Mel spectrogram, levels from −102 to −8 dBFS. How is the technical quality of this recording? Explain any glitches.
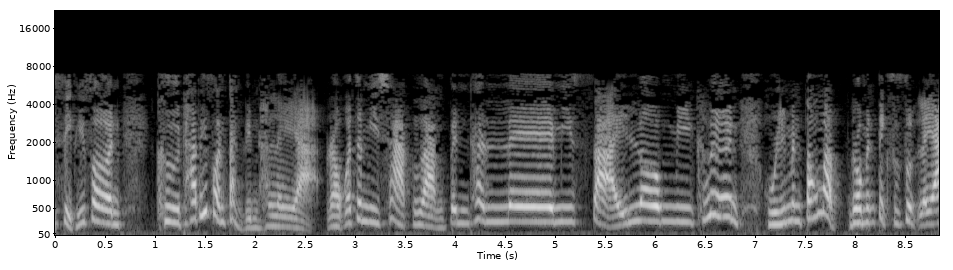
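The recording is held back by heavy lossy compression that runs through the whole clip and is plainly audible. The system fault is likely AAC compression at a low bitrate, something near 24 kbps. To fit that budget the encoder discards everything above about 6.9 kHz and quantises the remaining frequency lines coarsely against its hearing model. The speech sounds dull and smeared, with a watery, fizzy texture on sibilants and sustained sounds.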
